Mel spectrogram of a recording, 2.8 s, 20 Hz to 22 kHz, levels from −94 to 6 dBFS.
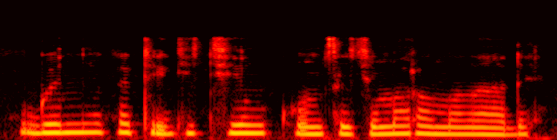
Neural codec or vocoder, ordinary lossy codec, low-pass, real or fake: codec, 16 kHz, 8 kbps, FunCodec, trained on Chinese and English, 25 frames a second; none; 7.2 kHz; fake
